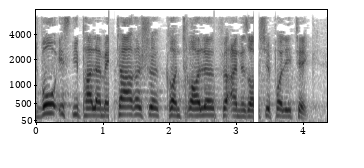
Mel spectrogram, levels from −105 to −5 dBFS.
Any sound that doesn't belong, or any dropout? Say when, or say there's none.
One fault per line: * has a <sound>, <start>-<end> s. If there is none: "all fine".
* has a dropout, 1.1-1.2 s
* has a dropout, 3.3-3.3 s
